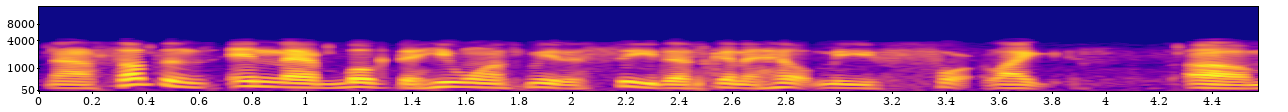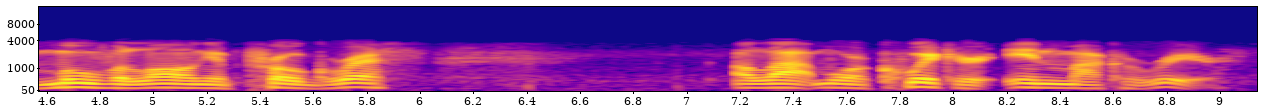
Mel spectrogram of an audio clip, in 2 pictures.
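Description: A tired male host with a raspy voice, giving a rambling devotional talk with many restarts. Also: medium pitch, normal speed. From Pittsburgh area. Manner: rambling, restarts often, preachy asides. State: tired from lack of sleep. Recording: tinny phone-line sound.

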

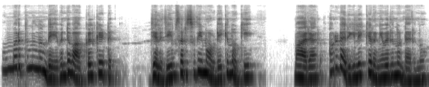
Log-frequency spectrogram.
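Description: A woman with a Malayalam accent reading a romantic novel aloud as narrator, voicing every character in a fairly even tone. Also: medium pitch, fairly quick, muffled recording. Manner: reads all characters' dialogue in a mostly even voice. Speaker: story narrator.

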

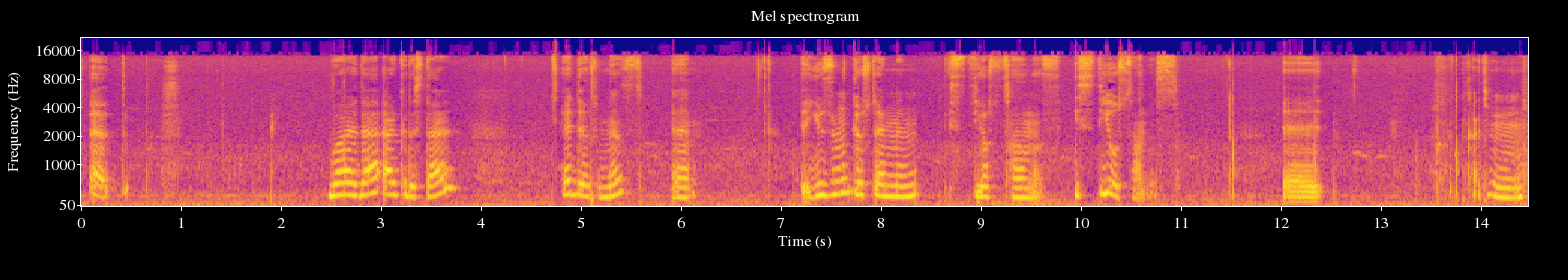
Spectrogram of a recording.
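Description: High-voiced young woman narrating gameplay. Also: gravelly, slight background noise, low-quality recording. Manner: excited, cheering herself on, giggly. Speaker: gaming channel host. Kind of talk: casual gameplay commentary.

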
